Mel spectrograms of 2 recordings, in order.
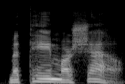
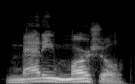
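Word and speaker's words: Matty Marshall: he always is like you don't pronounce my name mate mate Marshal it's Maddie Marshall because people give him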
